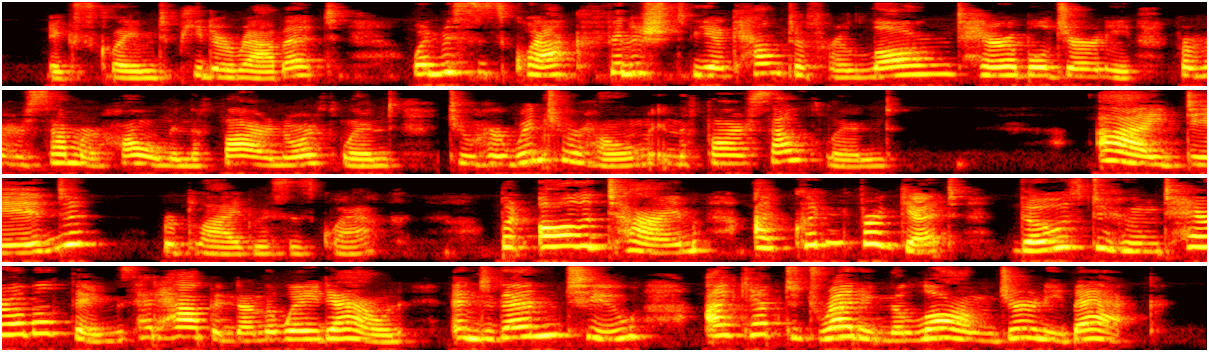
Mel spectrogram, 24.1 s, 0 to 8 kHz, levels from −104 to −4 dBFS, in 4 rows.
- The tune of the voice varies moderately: No, wide, 6.5 semitones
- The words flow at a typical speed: Yes, average, 155 wpm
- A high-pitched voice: Yes, very high, 275 Hz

